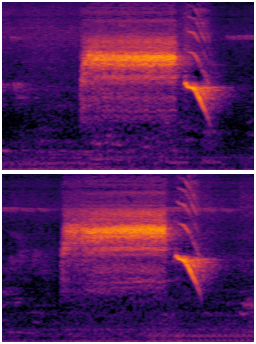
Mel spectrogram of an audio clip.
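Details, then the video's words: Sirtu lure song, played to coax a bird into singing, repeats a long buzzy rasp followed by a quick falling whistle, the pair heard twice. "pancingan burung sirtu macet bunyi"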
